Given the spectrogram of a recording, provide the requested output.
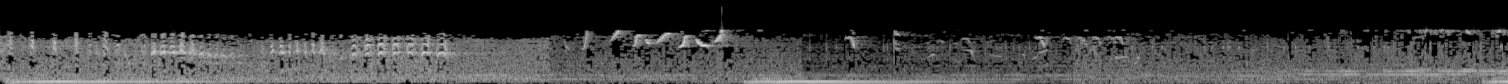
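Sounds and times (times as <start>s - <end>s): birds chirping and calling: 0.0s - 4.8s, 5.5s - 15.0s
low steady hum: 0.0s - 15.0s
whistled notes: 5.6s - 15.0s.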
